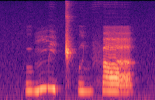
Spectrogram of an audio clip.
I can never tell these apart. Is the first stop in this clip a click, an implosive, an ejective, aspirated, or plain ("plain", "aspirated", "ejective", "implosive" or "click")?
click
